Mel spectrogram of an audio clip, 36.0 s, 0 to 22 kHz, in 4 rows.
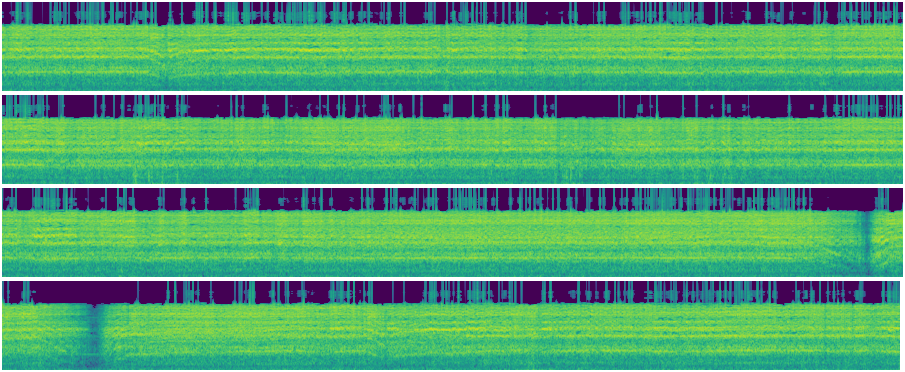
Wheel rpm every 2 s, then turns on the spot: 220, 220, 230, 230, 230, 230, 220, 220, 230, 220, 220, 210, 210, 100, 170, 190, 220, 230.
none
